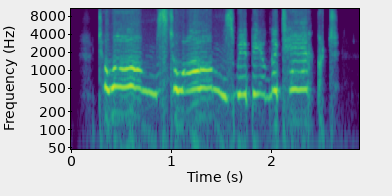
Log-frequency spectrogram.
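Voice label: English female, voice; Pirates Of The Caribbean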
